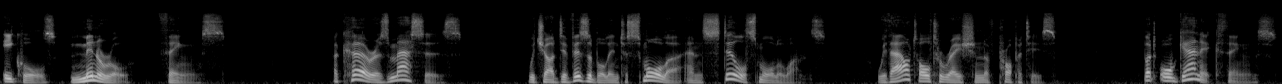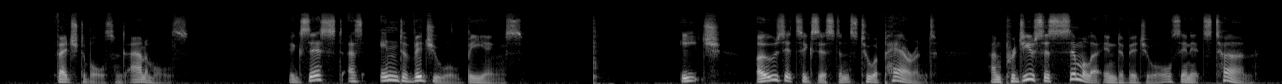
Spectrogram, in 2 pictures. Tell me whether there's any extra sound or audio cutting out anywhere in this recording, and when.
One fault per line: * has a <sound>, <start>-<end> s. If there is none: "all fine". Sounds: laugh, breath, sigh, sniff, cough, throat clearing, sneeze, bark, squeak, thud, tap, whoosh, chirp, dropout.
* has a tap, 18.8-19.0 s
